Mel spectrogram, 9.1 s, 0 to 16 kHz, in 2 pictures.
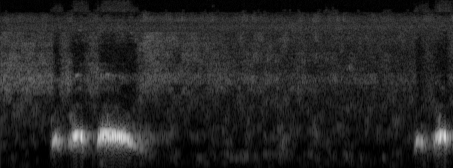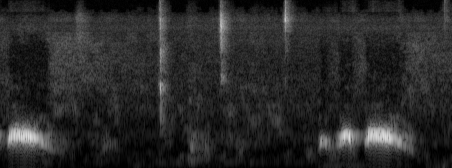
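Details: Decoy song of a spotted dove for luring wild doves: three low three-part coo phrases roughly every 3.7 seconds, with a faint high hiss and a few sharp clicks between phrases.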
